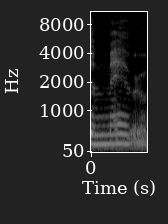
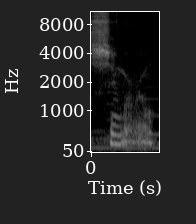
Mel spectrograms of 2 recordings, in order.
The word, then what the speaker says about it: Sumeru: characters wow oops oh it's samaro not sumero I'm stupid I can't believe I've been pronouncing that wrong this entire time that's so embarrassing beep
